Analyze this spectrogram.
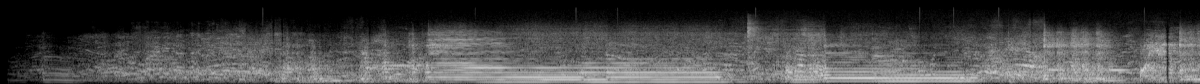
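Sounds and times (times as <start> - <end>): audience chatter: 0.1 - 12.0.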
